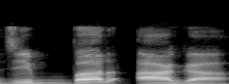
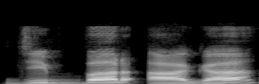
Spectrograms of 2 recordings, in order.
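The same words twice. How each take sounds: The two takes are said the same way.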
